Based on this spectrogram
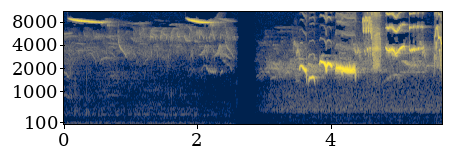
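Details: Young common blackbirds in a garden on the Veluwe, Netherlands, 30 April 2014; thin high drawn-out whistles at first, a pause, then a busy burst of chirps, slurred notes and sharp ticks.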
